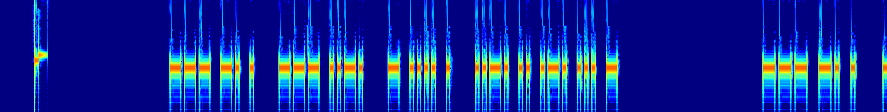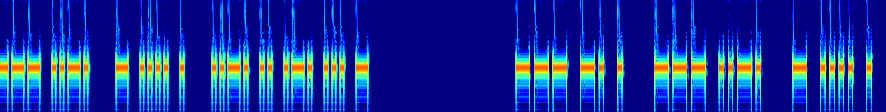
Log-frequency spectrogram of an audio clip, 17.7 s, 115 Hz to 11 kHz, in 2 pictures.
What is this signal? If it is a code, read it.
Morse code, heard as a keyed tone, about 31 wpm, 700 Hz. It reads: ONE OF THE FIRST ONE OF THE FIRST ONE OF THE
